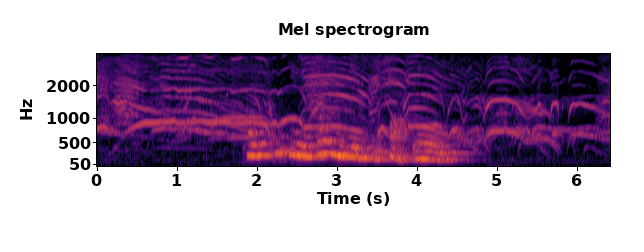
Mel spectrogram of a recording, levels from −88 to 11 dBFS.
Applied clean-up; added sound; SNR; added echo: none; Cheering; 10 dB; reverberation time 0.9 s.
